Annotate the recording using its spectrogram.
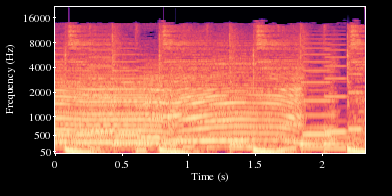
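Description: Music track with a long, drawn-out moo-like lowing call that swells and then falls away near the end, over a steady bass-drum beat about twice a second.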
